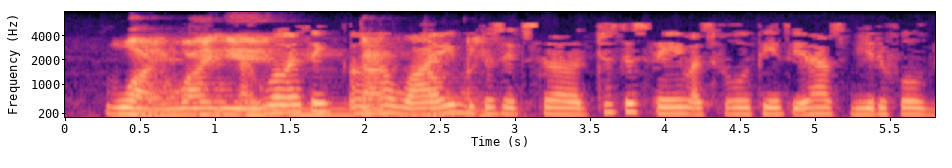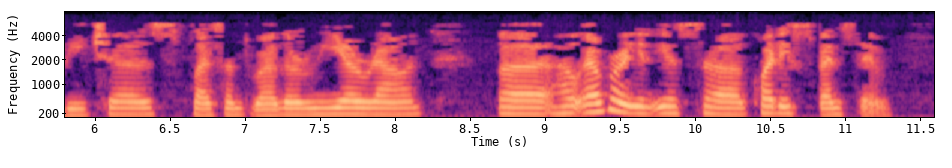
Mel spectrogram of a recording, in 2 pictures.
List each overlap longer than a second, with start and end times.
1.2-2.8

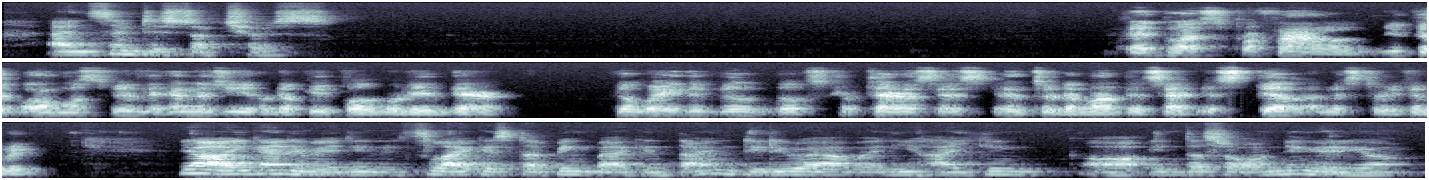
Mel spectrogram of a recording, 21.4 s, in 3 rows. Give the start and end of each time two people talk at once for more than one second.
none

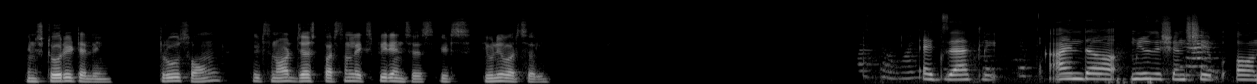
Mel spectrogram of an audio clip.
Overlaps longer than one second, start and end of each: none

